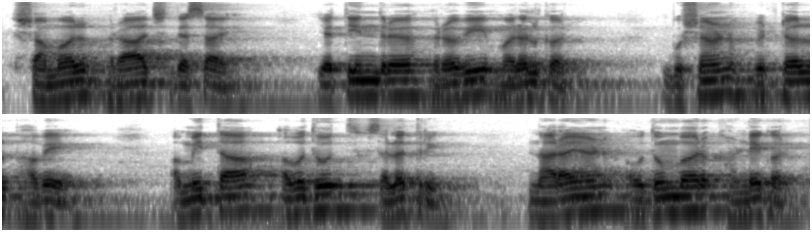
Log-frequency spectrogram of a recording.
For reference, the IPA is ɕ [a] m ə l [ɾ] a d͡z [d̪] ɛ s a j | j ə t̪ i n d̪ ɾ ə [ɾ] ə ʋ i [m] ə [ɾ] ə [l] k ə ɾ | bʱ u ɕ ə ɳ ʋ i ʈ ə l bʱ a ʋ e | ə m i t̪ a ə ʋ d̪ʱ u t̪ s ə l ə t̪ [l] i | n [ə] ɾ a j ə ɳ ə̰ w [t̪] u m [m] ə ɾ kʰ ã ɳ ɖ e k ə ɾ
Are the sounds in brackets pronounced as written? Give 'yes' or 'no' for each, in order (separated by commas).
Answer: yes, yes, yes, yes, yes, yes, yes, no, no, no, no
